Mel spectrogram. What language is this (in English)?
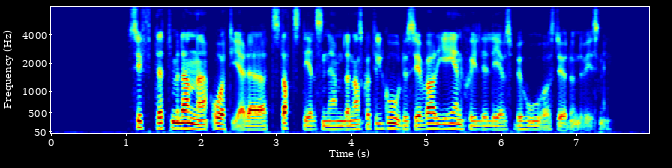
Swedish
